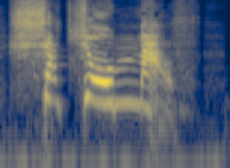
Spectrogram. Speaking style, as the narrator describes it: bellowed Ron, bypassing red and turning maroon

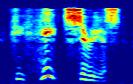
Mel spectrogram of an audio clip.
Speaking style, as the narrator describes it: Hermione said desperately

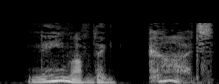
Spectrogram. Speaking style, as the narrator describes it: Tanis breathed, recognizing him at last

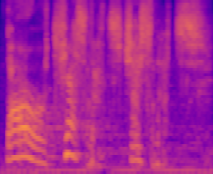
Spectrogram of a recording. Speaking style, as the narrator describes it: he hissed

